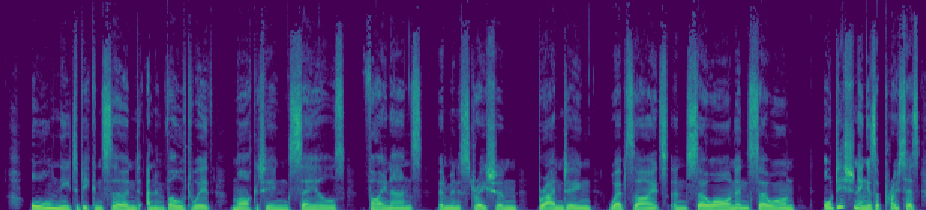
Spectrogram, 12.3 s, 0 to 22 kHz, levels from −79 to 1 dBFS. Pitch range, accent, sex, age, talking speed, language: 175-245 Hz, British, female, 40-59, 115 wpm, English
